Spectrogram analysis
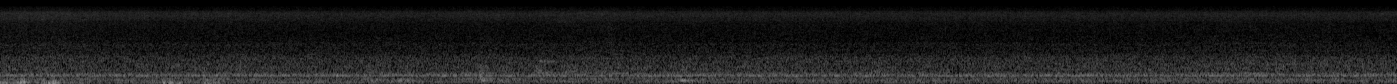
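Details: Honey bee colony of Russian/Carniolan hybrids, about 10,000 bees and one queen from a three-pound package, settling into a new hive in April 2012; an unbroken mid-pitched swarm hum holds for the whole stretch, with light knocks at the start.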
